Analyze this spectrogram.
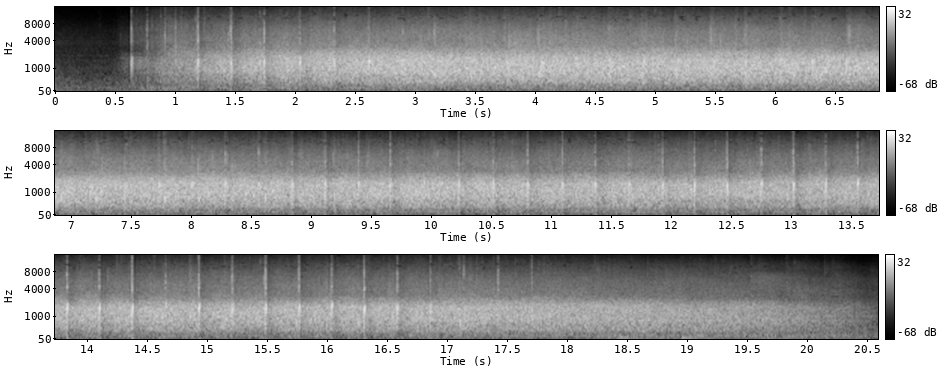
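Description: A crowd applauds loudly in a large echoing hall.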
